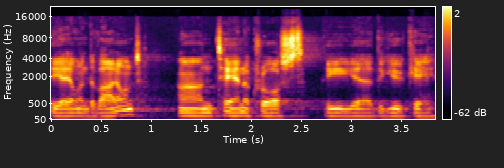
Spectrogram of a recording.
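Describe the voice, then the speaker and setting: Audible room echo surrounds the voice. The delivery is at a moderate pace. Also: man. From Scotland. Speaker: community development worker. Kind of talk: conference speech. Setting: stage with audience.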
